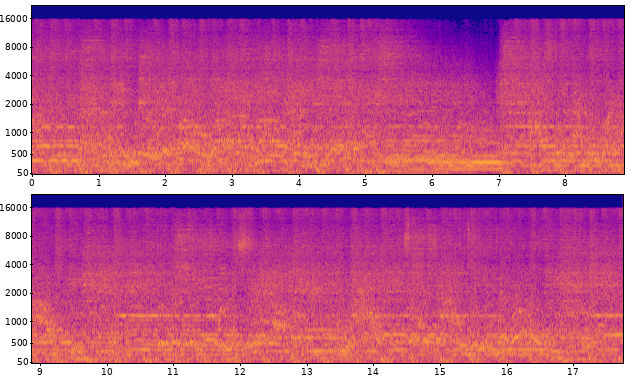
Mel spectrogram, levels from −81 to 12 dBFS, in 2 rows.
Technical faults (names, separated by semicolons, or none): none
